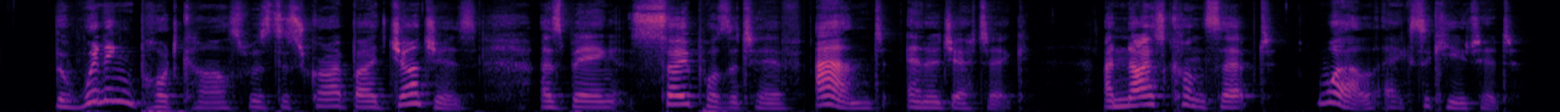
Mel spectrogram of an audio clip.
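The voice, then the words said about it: Mock broadcaster announcing voice. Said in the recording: “in your broadcasting voice”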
